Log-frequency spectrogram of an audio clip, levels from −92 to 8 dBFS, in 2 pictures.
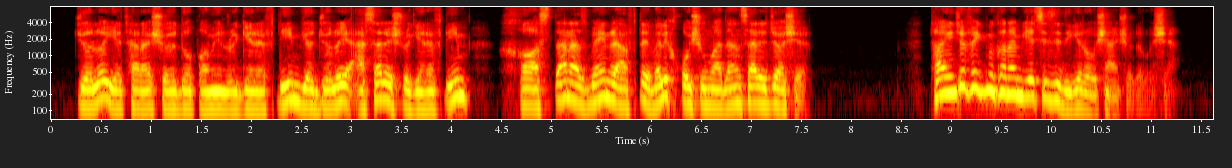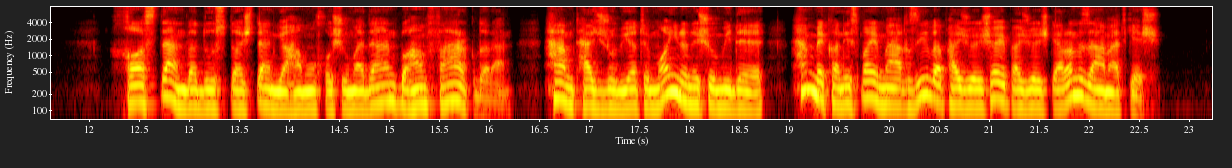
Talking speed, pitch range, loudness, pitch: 140 wpm, 115-155 Hz, -23 LUFS, 130 Hz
